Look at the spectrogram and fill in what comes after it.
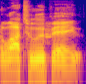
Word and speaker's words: Latulipe: My name is actually Steve Latulip, it's pronounced. It's easier than it sounds.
